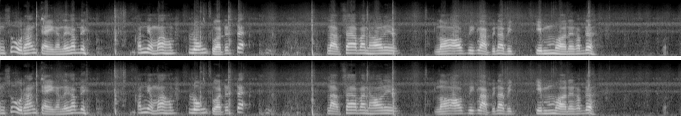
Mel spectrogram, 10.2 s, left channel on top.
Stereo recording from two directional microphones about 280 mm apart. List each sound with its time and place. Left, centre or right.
0.0 s speech: left
4.9 s speech: left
